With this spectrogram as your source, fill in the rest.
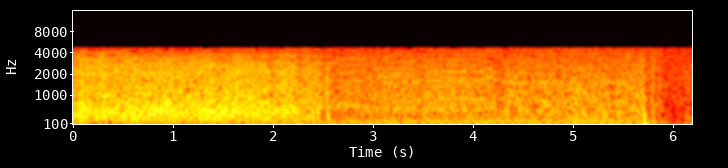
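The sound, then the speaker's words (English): A train at a crowded railway station: a loud, rushing hiss for a couple of seconds, then a steady low mechanical rumble punctuated by a few sharp clanks, with no talking. “Gee, the station is crowded.”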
